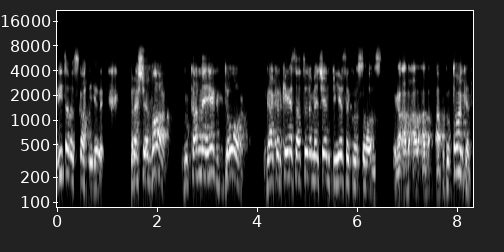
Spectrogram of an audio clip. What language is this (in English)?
Romanian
